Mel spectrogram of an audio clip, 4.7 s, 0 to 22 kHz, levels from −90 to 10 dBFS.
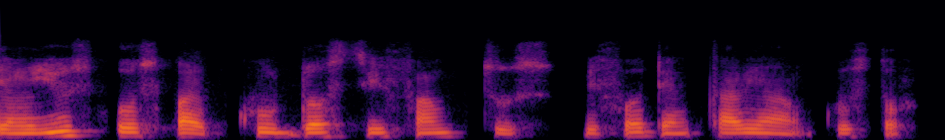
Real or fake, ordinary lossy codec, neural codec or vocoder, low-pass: fake; Opus, 24 kbps; autoencoder, 48 kHz, 32 numbers a frame, DAC-VAE, trained on Japanese speech; 7.2 kHz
